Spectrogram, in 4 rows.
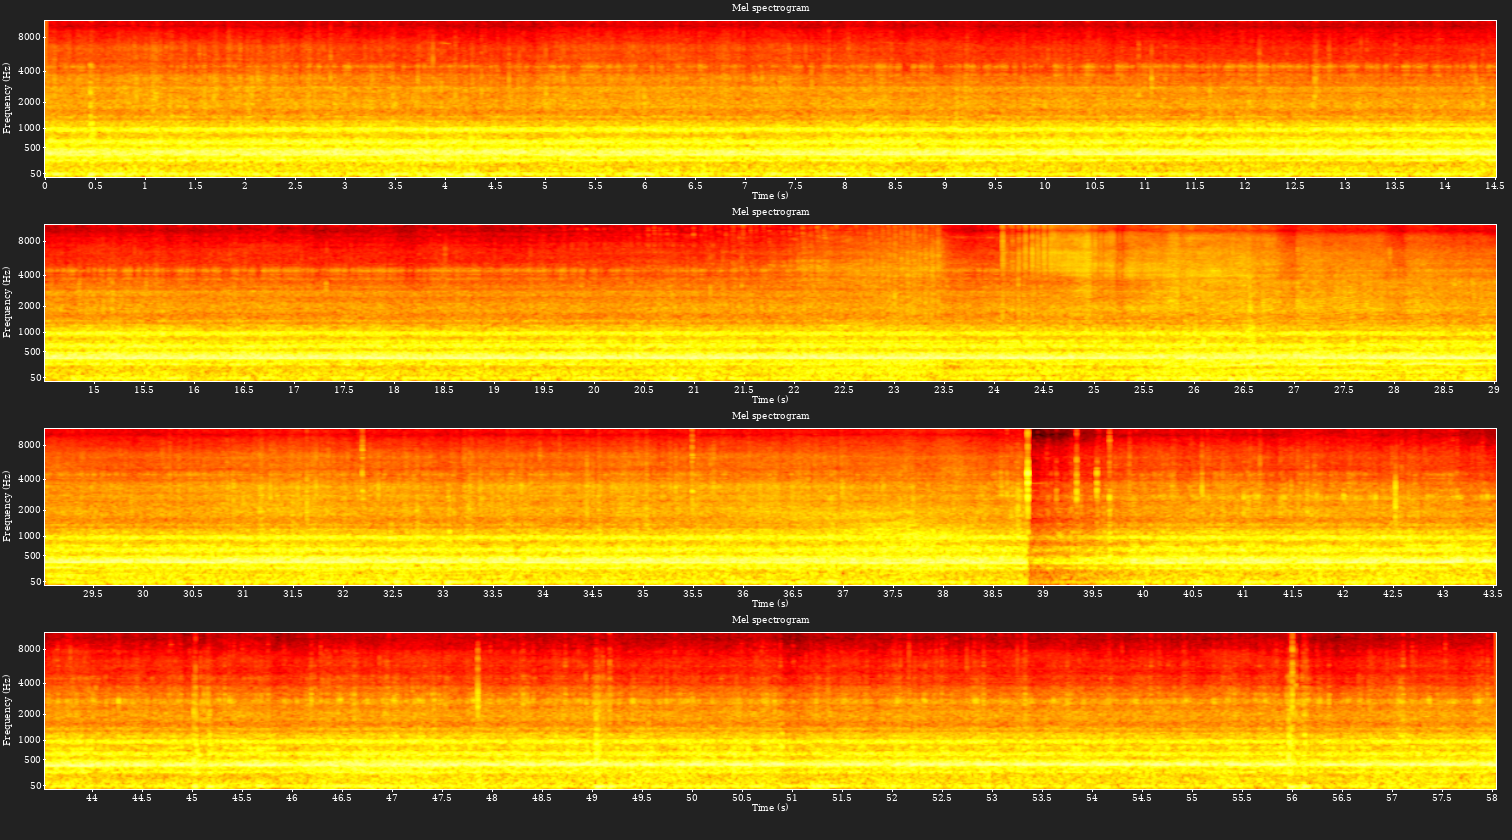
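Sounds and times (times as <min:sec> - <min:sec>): bicycle rolling on asphalt: 0:00.0 - 0:09.2, 0:19.3 - 0:58.0.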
